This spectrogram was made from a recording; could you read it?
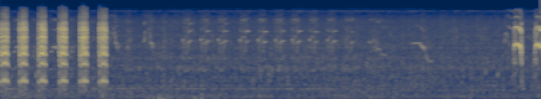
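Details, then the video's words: Common Indian myna produces five loud, harsh, evenly spaced chacking bursts, then a quiet stretch with faint chatter and a brief whistle, ending with two more harsh notes. "Common Indian Myna sound"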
